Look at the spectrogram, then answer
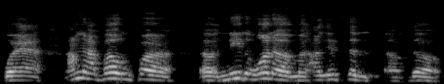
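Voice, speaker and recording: A woman's voice: mid-range voice, normal speed. Slightly distant, earnest woman host. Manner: earnest, repeats phrases for emphasis. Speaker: talk show host. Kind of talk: conversational talk show discussion.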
